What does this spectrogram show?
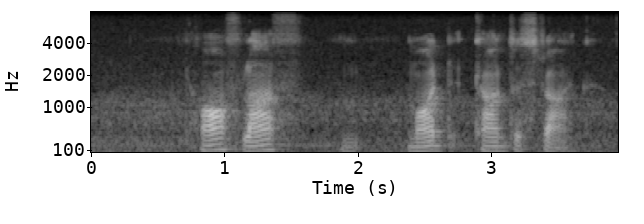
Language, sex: English, male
